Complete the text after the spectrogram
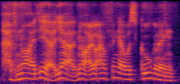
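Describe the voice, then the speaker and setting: A man's voice: medium pitch, fairly quick, darkish tone, highs cut off. A young man from Switzerland, a music producer, chatting casually in an interview, rambling and swearing freely with lots of restarts.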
